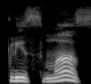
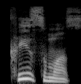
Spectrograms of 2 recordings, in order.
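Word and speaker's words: Christmas: আর আই এস ক্রিস এখানে টি কিন্তু silent আমরা জানি এম এর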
